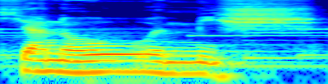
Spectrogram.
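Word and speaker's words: cheannóimis: Cheanóimish. Cheanóimish. So we get that O imish sound in it, and we covered the pronunciation on it last week.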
